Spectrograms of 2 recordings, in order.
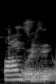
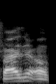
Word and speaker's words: Pfizer: No, Pfizer. – Or is it Peace? It's Pfizer? Okay, so the P is silent.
